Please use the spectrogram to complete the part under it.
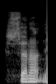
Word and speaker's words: Sennott: Definitely has the same star, which is Rachel Sennott. Sennott? I don't know how to say her name. – Sennott, yeah.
